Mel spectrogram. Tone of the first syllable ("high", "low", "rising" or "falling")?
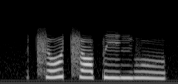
rising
